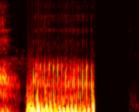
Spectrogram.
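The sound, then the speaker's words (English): A person imitates a cat with a loud, throaty, rolling purr that holds for under a second after a soft low rumble, then cuts off into silence. “I liked the purrs at the end. I feel like it really sold it as a cat.”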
